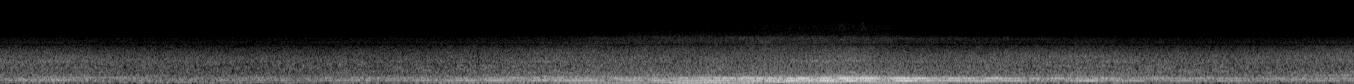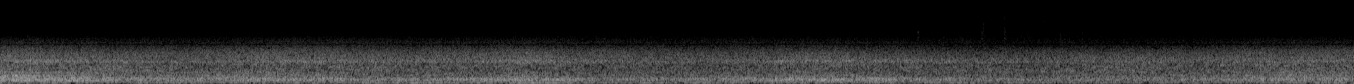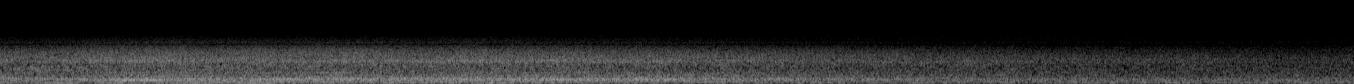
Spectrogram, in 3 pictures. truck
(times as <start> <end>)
0.0 24.4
